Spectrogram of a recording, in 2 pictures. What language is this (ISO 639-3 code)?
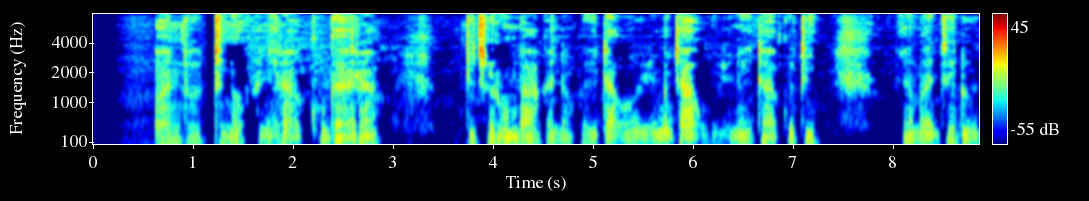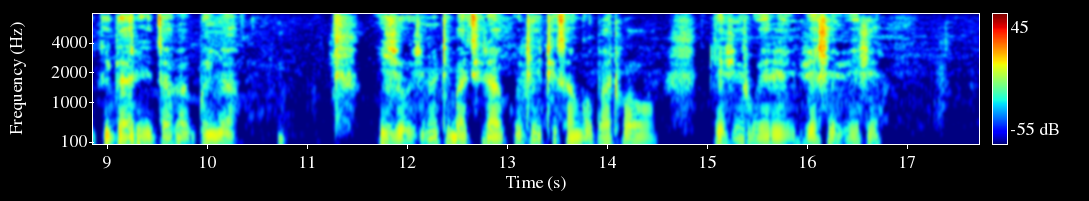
ndc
